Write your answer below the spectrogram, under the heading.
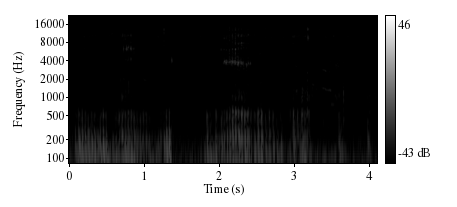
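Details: Bengal cat mother purring during the birth of her litter at home, first kitten arriving at 6:30 am. Rhythmic low purr in regular pulses, pausing briefly, with faint light clicks.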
